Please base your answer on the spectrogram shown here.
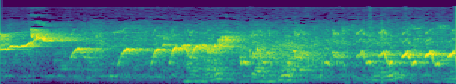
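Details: Young white-rumped shama learning its song delivers a string of short rising whistled notes repeated about every quarter second, then softer lower warbled notes, with a light background hum.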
